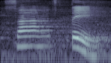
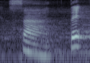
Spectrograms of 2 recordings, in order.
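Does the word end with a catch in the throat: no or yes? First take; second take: no; yes. First: The word ends openly on the vowel. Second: The word ends with a clipped stop.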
